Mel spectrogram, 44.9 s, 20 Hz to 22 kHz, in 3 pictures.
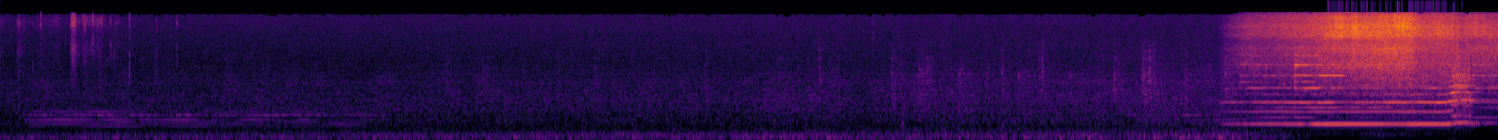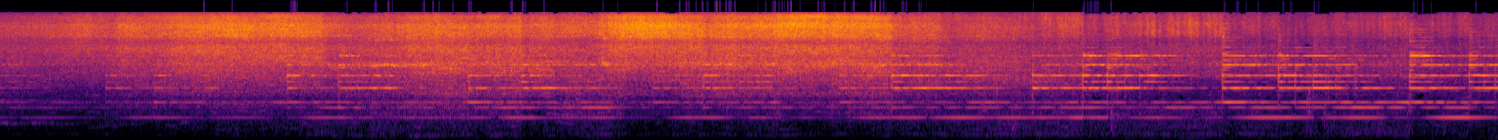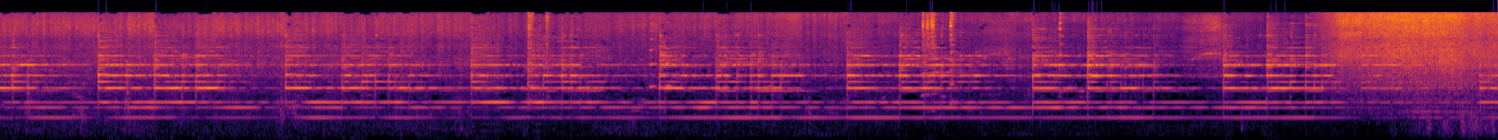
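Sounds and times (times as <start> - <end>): steam whistle blast: 0.2 - 3.9, 12.2 - 33.4, 39.4 - 44.9
steam hissing: 12.2 - 44.9.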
